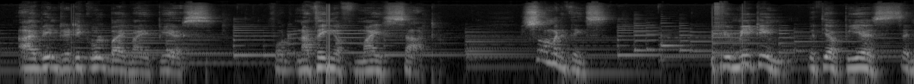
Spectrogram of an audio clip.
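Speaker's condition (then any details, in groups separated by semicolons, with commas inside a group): No condition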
